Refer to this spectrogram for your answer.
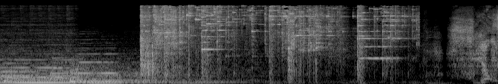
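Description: A window pane is smashed with a sudden loud crash to reach the window handle, followed by a scatter of tinkling shards falling and clinking for several seconds, after a low hum cuts off.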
